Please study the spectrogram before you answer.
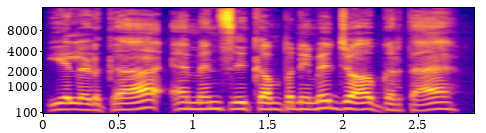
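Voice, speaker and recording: A woman's voice: lowish voice, steady tone, measured pace, no echo, natural voice. A woman doing a kindly middle-aged uncle. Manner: gentle, fatherly. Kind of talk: storybook voice acting.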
